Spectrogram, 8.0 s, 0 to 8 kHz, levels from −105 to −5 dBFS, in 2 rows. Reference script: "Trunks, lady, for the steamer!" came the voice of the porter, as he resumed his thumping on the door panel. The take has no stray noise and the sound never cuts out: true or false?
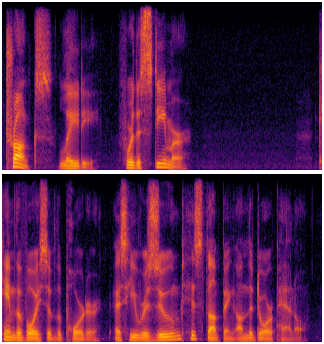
true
